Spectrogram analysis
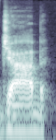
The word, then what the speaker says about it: Job: job j o b it looks like job but pronounce job why I don't know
